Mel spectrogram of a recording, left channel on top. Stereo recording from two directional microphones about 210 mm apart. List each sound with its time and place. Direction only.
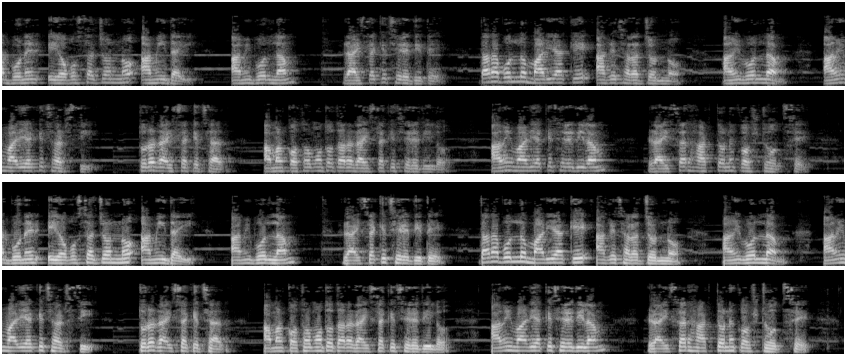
0.4 s speech: 40° right (ahead or behind)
